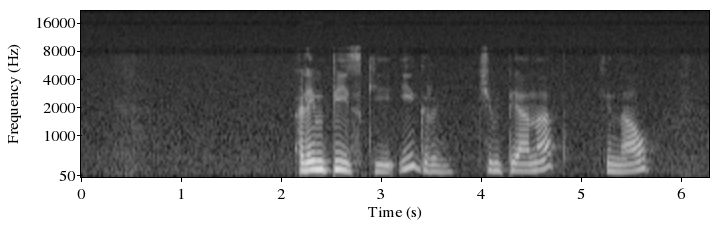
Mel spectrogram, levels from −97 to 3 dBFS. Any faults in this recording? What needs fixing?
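Nothing in this speech clip needs fixing, since the room noise and the level shifts around 2.5 and 5.5 seconds, where the talker moves relative to the microphone, belong to the recording itself.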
